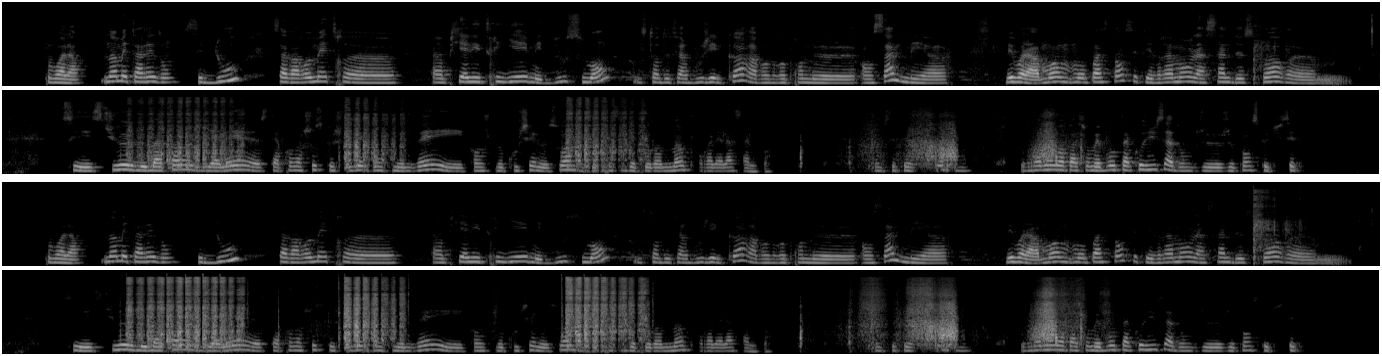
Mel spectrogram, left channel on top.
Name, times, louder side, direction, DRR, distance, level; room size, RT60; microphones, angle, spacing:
voice 1, 0.4-4.0 4.3-13.5 13.9-14.1 14.4-21.3 22.5-23.5 23.7-26.8, left 3 dB, 50° left, 0.8 m, -36 dB
sound 1, 3.8-12.9, left 2 dB, 25° left, 5.1 m, -62 dB
sound 2, 12.5-13.0 15.0-16.2 16.5-16.6 17.1-17.9 19.4-20.3 21.8-21.9 22.2-23.3 24.0-24.9, right 8 dB, 75° right, 0.9 m, -33 dB
head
